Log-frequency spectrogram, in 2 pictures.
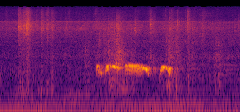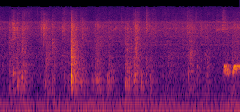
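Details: A flock of spotted doves at a bird garden in Ba Vì district, Hanoi, Vietnam; one husky three-part cooing phrase sounds early, then scattered knocks and clicks, and a fresh coo begins right at the end.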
